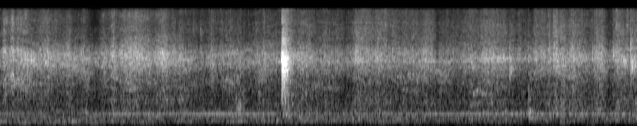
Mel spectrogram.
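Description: Plastic supermarket bag wrapped around a guava rustling and crinkling as it is handled and untied, with one sharp click about three seconds in.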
